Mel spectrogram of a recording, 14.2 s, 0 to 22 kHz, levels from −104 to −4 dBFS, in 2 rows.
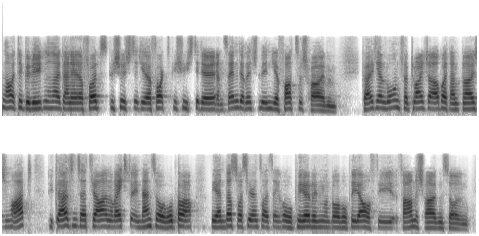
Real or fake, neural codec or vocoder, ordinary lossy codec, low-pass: fake; codec, 16 kHz, 0.5 kbps, X-Codec, HuBERT features, trained on general audio; none; 7.2 kHz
